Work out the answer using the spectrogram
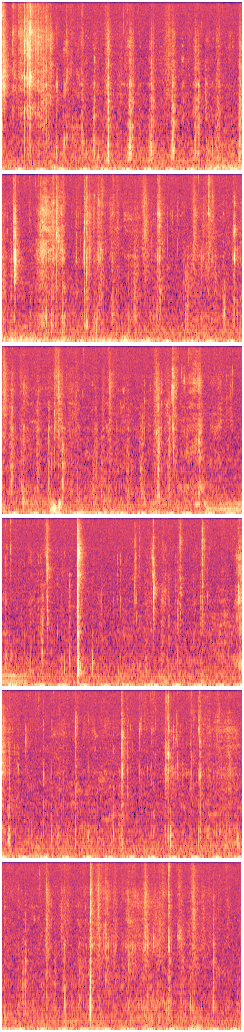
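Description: Close-miked eating: a person chewing and biting mouthfuls of rice and meat curry eaten by hand, a continuous run of irregular short clicks and wet mouth sounds.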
